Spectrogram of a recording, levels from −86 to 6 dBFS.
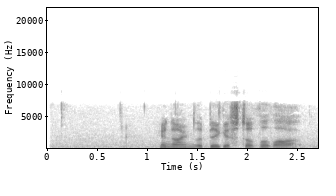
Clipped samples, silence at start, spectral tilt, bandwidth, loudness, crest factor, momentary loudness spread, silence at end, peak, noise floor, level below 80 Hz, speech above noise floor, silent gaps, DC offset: under 0.1%; 0.05 s; -2 dB/octave; 13 kHz; -38 LUFS; 22 dB; 22 LU; 0 s; -20 dBFS; -60 dBFS; -86 dBFS; 21 dB; none; under 0.1%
